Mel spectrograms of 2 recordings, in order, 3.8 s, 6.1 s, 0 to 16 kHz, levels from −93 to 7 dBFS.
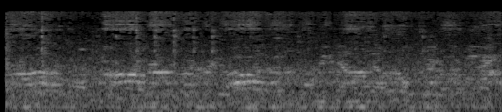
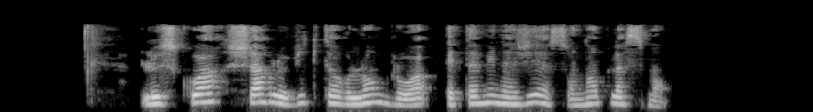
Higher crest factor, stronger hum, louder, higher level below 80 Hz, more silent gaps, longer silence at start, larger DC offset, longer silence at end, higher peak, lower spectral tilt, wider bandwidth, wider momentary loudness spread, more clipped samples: about the same, 18 dB vs 20 dB; neither; second, -39 LUFS vs -19 LUFS; about the same, -66 dBFS vs -68 dBFS; neither; second, 0.05 s vs 0.65 s; neither; second, 0 s vs 1.1 s; second, -22 dBFS vs 0 dBFS; about the same, -3 dB/octave vs -4 dB/octave; first, 11.5 kHz vs 7.8 kHz; second, 11 LU vs 17 LU; neither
